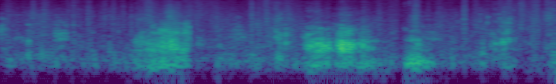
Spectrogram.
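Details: In winter in Romania, a German wirehaired pointer hunting dog gives three deep, gruff barks about a second apart, the middle one a quick double, with faint outdoor background noise.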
